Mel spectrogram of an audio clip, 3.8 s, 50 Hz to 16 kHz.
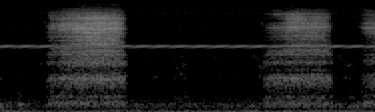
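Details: Hungry barn owl chicks, fed by their mother in an Israeli nest box in 2022, give rasping, wheezy hisses, one long burst, then a shorter one after a pause, with a steady background hum.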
